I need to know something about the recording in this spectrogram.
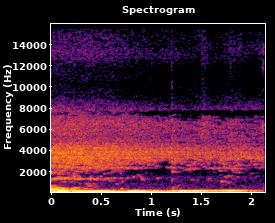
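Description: Low steady hum under faint room tone, with no speech.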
